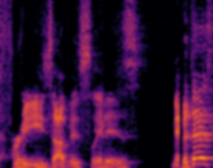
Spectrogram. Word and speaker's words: Fries: Who about is Fries? They spell it like it almost looks like it's in the comic, and they spell it like fries, but it's Freeze, obviously.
